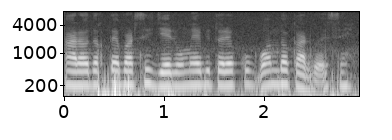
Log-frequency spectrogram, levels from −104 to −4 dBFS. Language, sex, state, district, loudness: Bengali, female, Assam, Hailakandi, -21 LUFS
